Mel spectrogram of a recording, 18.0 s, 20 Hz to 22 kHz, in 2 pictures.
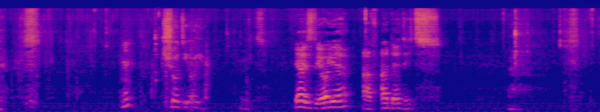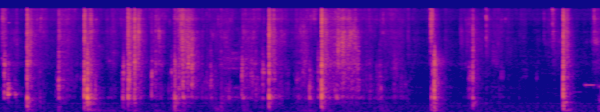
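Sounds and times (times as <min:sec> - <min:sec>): spoon scraping a mixing bowl: 0:10.8 - 0:15.2.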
